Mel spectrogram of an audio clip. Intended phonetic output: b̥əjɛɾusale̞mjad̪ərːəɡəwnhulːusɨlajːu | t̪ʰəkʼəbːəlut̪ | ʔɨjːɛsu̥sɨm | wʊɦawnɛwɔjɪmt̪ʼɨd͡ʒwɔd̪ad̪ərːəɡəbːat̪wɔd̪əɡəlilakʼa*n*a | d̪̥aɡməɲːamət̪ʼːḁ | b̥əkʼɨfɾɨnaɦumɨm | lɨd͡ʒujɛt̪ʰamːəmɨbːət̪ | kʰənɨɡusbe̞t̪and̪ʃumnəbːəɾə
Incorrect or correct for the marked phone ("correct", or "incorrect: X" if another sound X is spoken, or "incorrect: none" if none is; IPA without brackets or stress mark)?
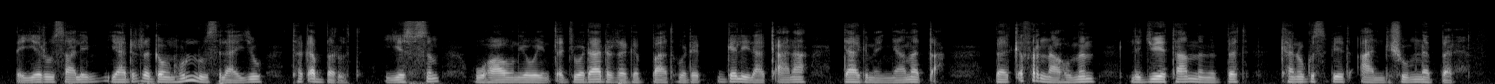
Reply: correct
